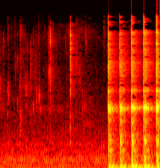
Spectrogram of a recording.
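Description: Quiet stirring of thick chili cheese sauce in a slow cooker, then, about a second and a half in, a spoon rapped quickly against the rim of the crock pot, about six ringing taps a second, to knock the sauce off it.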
